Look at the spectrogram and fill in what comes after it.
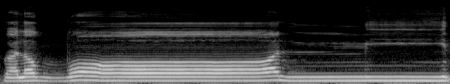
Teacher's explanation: آواز بہت نیچے لے جانا ہے لین کی، کیونکہ یہاں پر زیر ہے، اس کو لین بالکل نہیں کرنا ہے، لین بہت نیچے آواز لے جانا ہے اس کو، اور دھیرے دھیرے لے جانا ہے. · مد جب وہاں سے ختم کریں گے تو دھیرے دھیرے نیچے آواز آنا چاہیے، ایک دم سے لین نہیں کر دینا ہے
